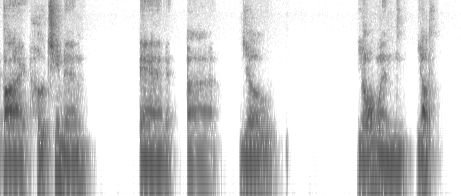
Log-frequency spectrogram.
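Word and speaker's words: Võ Nguyên Giáp: Ho Chi Minh and Yo Win Yup, or Vo Win Zap, I think is how the Americans pronounce his name.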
